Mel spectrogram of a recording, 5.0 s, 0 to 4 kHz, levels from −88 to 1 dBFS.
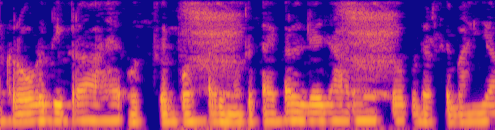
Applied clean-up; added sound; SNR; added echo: classical method Wiener filter.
